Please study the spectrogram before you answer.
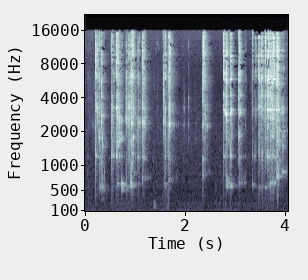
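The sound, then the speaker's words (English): Ice goes into tall glasses of Planter's Punch and gets stirred with a bar spoon. Bright clinks and rattles come in a series of short, uneven bursts with brief quiet gaps between them. No voices. “Now let's get some ice in these glasses and give them a stir. I'm going to fill them up about halfway.”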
